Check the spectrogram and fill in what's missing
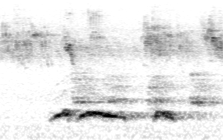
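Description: Eurasian collared dove giving soft, low, hollow coos, a longer drawn-out note followed by a shorter one, with faint background hiss.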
